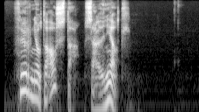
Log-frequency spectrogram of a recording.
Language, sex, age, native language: Icelandic, male, 30-39, Icelandic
